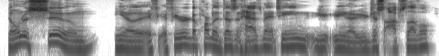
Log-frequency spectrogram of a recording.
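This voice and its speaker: A man co-hosting a casual shop-talk discussion, speaking in an informal, plain-spoken way. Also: on the low side. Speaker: hazmat consultant and show host. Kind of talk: casual chat, professional topic.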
